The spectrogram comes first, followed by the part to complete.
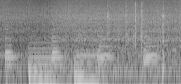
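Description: Sliced button mushrooms sizzling steadily as they fry in the stainless steel inner pot of an induction rice cooker, stirred with a spatula.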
